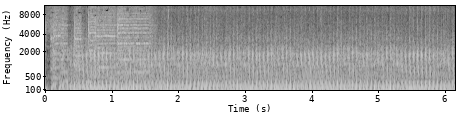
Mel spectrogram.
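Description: Kart engines idle with a rapid, steady rumble.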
